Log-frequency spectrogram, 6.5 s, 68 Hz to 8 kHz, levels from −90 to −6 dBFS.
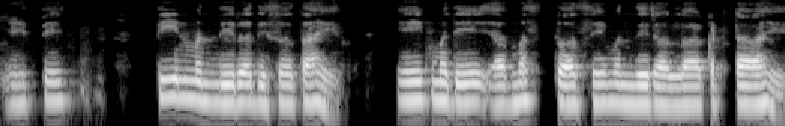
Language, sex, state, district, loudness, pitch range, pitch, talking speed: Marathi, female, Maharashtra, Pune, -20 LUFS, 160-180 Hz, 170 Hz, 110 wpm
